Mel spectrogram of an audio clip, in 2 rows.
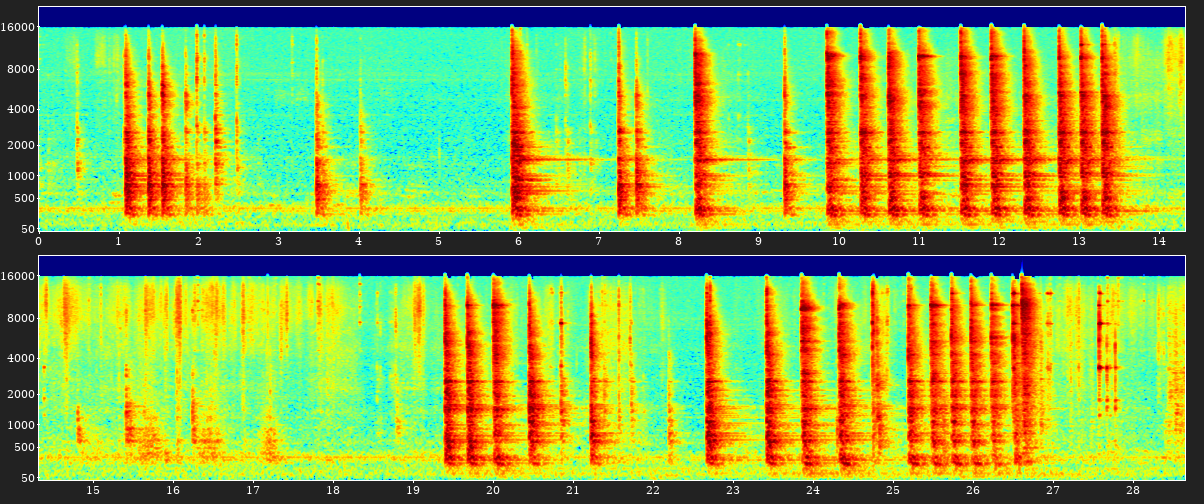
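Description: Hammer tapping a 4 mm pin punch to drive a spring pin out of a Grizzly G0752 lathe: sharp metal-on-metal taps that each ring briefly. They come in quick runs of about four or five a second, with pauses of a few seconds between runs.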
